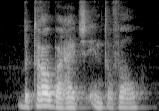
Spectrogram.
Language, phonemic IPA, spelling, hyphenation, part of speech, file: Dutch, /bəˈtrɑu̯.baːr.ɦɛi̯tsˌɪn.tərˌvɑl/, betrouwbaarheidsinterval, be‧trouw‧baar‧heids‧in‧ter‧val, noun, Nl-betrouwbaarheidsinterval.ogg
- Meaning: confidence interval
